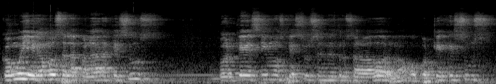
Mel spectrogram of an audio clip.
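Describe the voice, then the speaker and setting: A man's voice: sits high, a little fast, mellow. A man teaching a Bible class, asking his students questions and spelling words out letter by letter. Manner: asks the class questions often. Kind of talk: classroom lesson with dictation. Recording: very echoey room, mic far off, faint music.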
